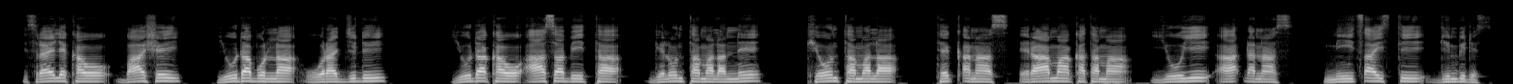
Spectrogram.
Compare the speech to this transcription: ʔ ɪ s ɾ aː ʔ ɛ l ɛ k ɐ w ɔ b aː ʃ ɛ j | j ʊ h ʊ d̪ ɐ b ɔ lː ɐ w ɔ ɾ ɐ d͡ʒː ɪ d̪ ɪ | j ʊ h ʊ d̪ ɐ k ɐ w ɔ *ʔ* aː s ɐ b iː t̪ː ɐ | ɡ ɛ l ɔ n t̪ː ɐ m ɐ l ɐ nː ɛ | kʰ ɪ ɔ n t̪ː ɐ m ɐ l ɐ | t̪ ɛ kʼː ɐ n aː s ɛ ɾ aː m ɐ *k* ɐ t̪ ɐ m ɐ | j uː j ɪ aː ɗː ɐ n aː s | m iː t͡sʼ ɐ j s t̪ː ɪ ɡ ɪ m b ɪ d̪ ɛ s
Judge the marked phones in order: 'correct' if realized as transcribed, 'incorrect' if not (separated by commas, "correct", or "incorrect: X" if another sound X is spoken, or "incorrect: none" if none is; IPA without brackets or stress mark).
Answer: correct, correct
